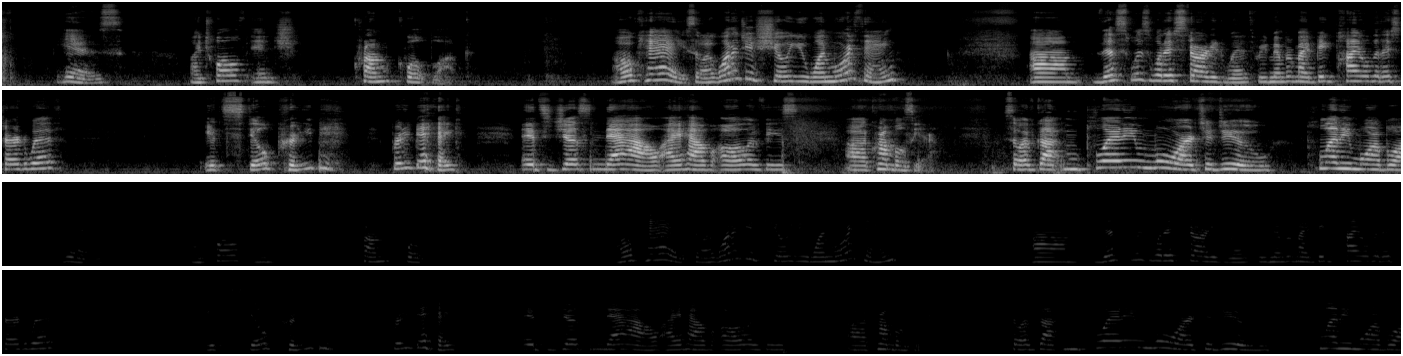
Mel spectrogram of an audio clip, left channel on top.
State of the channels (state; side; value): quieter; right; 37.2 dB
